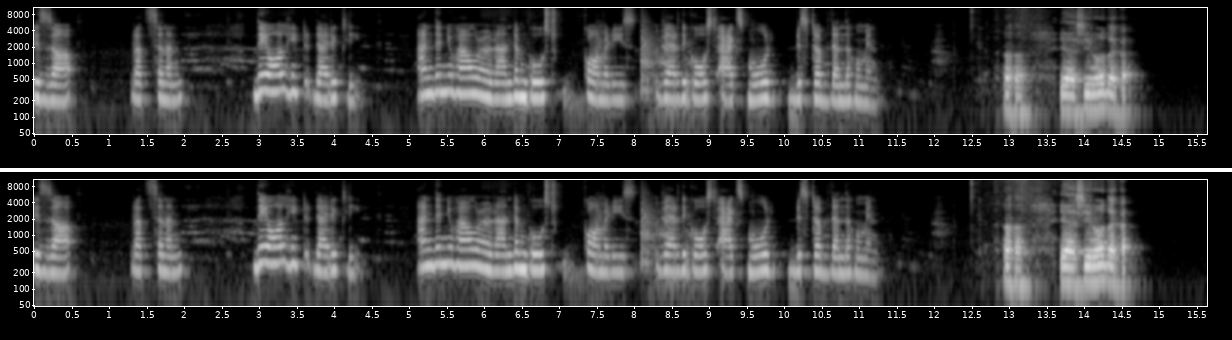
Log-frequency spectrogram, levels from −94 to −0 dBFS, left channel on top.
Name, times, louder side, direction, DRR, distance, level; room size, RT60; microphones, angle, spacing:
voice 1, 0.0-0.5 1.3-2.2 2.9-4.3 5.1-11.3, left 1 dB, 5° left, 0.3 m, -29 dB
voice 2, 12.9-13.3 13.7-14.5, right 3 dB, 40° right, 0.7 m, -21 dB
14.0 x 5.7 x 2.3 m
head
